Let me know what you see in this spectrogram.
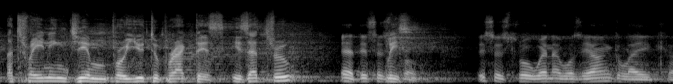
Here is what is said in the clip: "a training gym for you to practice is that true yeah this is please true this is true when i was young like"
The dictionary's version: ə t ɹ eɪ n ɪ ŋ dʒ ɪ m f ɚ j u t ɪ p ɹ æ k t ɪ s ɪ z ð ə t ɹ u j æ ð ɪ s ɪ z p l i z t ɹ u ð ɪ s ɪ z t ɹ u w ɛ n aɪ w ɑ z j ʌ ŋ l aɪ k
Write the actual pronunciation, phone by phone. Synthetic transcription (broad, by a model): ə t ɹ eɪ n ɪ ŋ dʒ ɪ m f ɚ j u t ɪ p ɹ æ k t ɪ s ɪ z ð ə t ɹ u j æ ð ɪ s ɪ z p l i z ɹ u ð ɪ s ɪ z t ɹ u w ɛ n aɪ w ɑ z j ʌ ŋ l aɪ k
